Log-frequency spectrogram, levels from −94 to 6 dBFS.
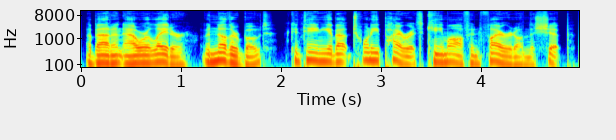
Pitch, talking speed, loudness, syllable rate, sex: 120 Hz, 205 wpm, -16 LUFS, 6.1 syllables/s, male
